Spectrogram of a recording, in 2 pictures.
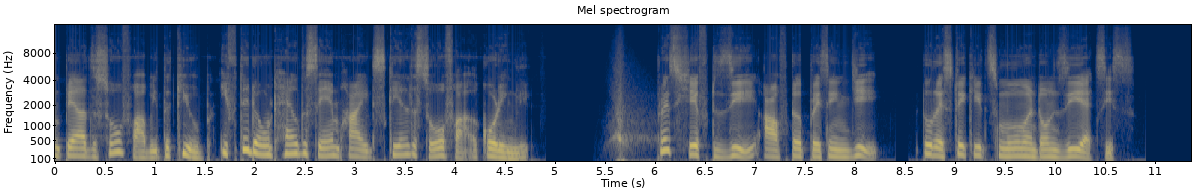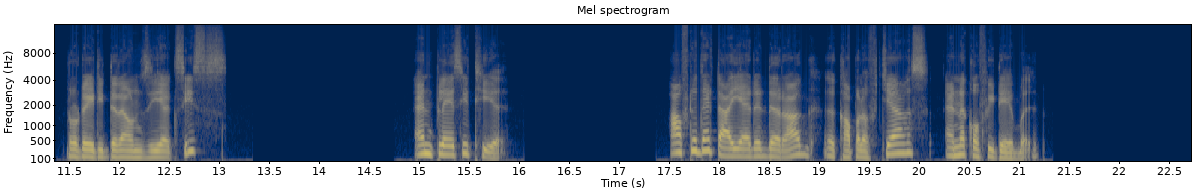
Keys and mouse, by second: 0.4 g, 0.9 x, 6.9 g, 7.6 shift+z, 11.5 Escape, 11.5 r, 11.8 z, 14.6 g, 14.9 shift+z, 21.1 n.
